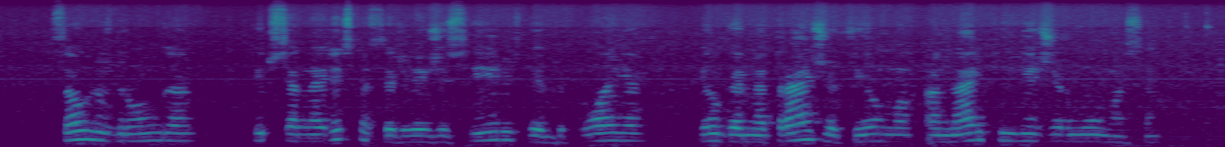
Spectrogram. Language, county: Lithuanian, Kaunas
